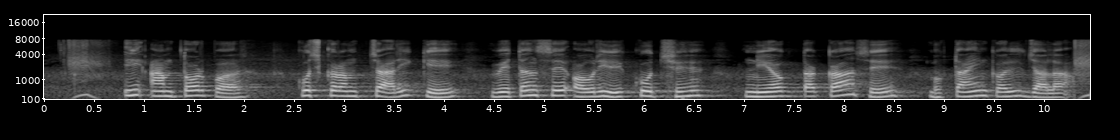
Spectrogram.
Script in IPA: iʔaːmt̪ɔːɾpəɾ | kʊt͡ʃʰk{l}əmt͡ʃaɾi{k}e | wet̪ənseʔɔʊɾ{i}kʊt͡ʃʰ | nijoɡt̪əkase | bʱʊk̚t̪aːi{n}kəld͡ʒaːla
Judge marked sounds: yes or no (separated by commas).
no, yes, yes, yes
